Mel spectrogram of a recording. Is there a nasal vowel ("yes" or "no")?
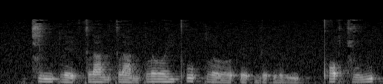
no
